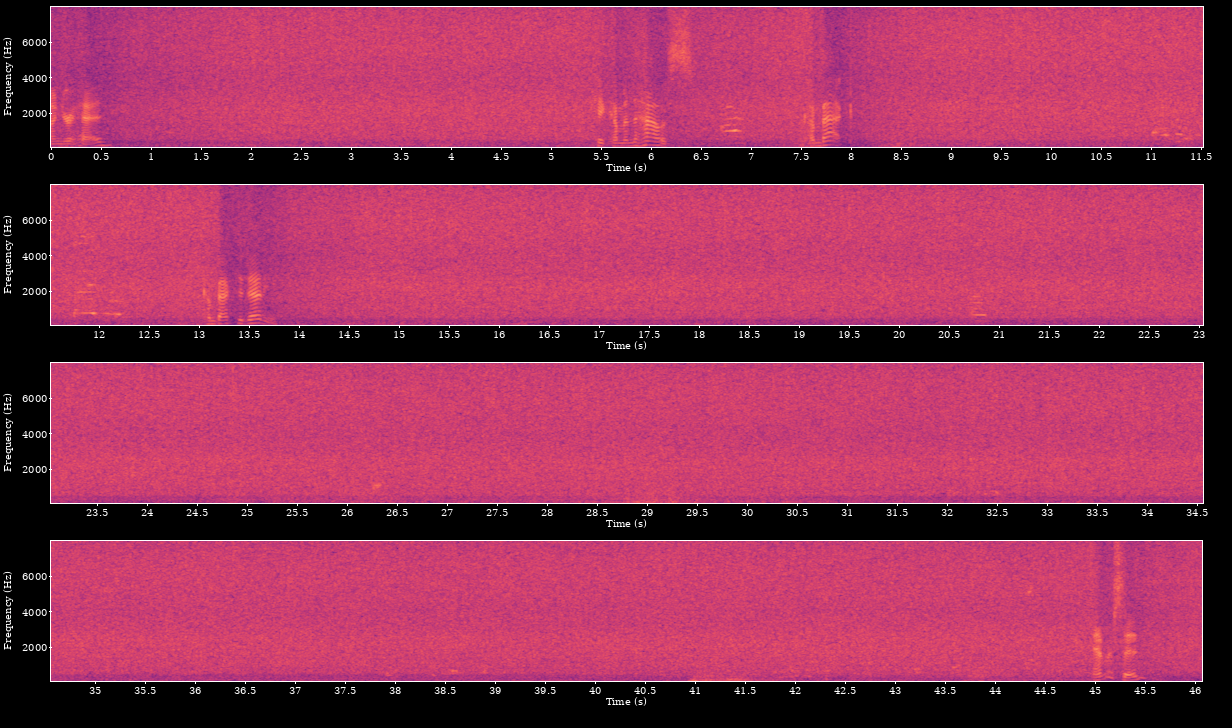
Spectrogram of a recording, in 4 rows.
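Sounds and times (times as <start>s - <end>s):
heavy rain pouring: 0.0s - 46.0s
low rumbles: 23.0s - 45.1s.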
